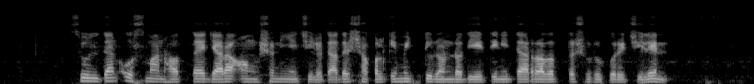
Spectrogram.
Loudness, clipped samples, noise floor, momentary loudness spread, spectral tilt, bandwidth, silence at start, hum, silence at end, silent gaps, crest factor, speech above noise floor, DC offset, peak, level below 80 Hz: -26 LUFS; under 0.1%; -64 dBFS; 8 LU; -5.5 dB/octave; 11 kHz; 0.75 s; none; 0.9 s; none; 22 dB; 38 dB; under 0.1%; -6 dBFS; -60 dBFS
